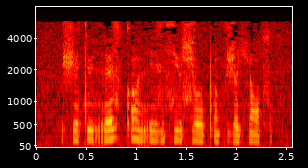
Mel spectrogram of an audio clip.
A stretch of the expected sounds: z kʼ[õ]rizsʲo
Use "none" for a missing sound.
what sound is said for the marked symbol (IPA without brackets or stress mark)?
õ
